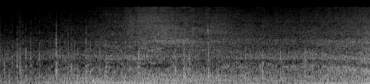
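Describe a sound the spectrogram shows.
A motorbike passes by.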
